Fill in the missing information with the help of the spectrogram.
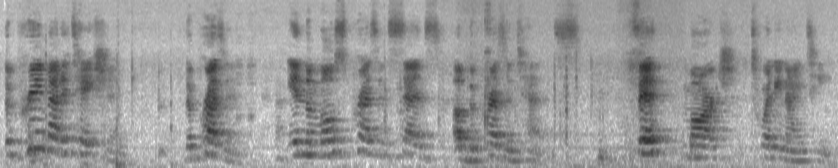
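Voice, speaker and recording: A woman's voice: fairly high pitch, expressive, unhurried, sharp tone. A woman reading stage directions as scripted narration, with clipped, dramatic phrasing. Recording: roomy, distant, faint noise.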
